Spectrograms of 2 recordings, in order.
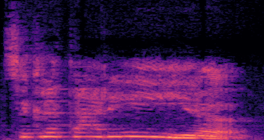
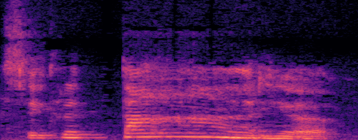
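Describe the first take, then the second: First: The stress falls on the syllable ri. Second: The stress falls on the syllable ta. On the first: "o uri aí ficou mais forte" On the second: "eu grito minha secretária... Foi o tá"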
